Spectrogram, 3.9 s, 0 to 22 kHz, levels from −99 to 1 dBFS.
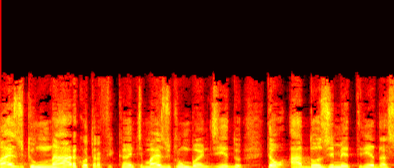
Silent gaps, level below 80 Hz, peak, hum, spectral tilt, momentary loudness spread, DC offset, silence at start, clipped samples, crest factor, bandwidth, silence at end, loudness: none; -62 dBFS; 0 dBFS; none; -4.5 dB/octave; 9 LU; under 0.1%; 0 s; under 0.1%; 14 dB; 12.5 kHz; 0 s; -15 LUFS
